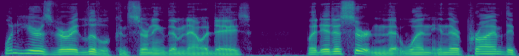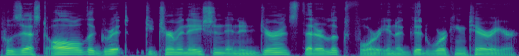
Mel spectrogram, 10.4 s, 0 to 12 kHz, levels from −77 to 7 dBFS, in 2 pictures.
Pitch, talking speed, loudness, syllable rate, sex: 100 Hz, 190 wpm, -19 LUFS, 5.7 syllables/s, male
